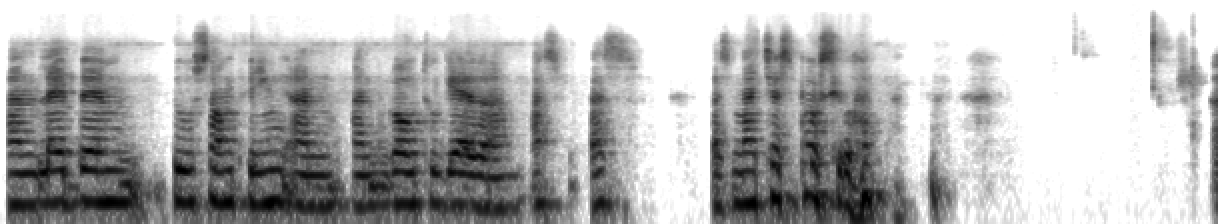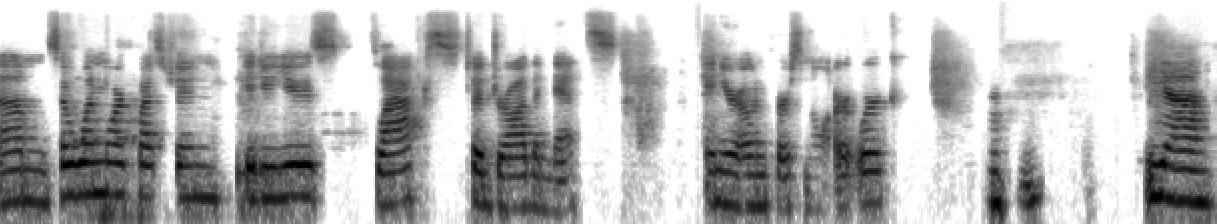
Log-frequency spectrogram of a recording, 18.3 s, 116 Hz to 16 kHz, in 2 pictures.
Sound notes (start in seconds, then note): 6.3 chuckles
